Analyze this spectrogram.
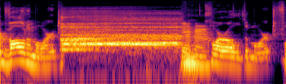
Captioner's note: screeeeeeeeeeeeeeeeeeeeeeeeeeeeeeeeeeeeeeeam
